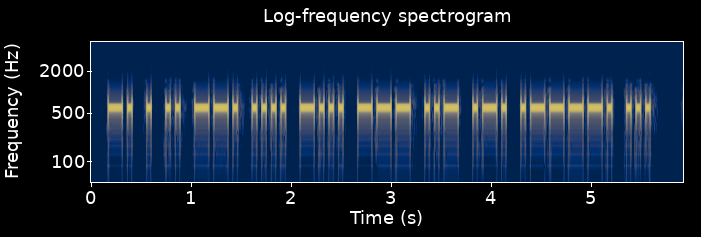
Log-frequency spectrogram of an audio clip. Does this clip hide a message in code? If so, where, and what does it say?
Yes: Morse code from 0.2 to 5.6 s, heard as a keyed tone, about 25 wpm, 600 Hz. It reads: NEIGHBOUR'S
